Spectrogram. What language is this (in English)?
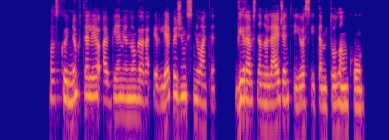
Lithuanian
